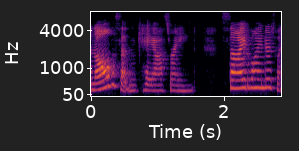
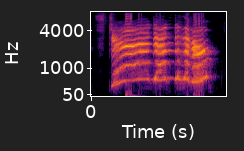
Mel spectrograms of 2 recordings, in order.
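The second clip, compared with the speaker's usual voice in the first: screeching, far higher and louder; top-of-voice shriek; 20 dB louder than usual. A narrator's reading. Wiffle bird yelling at the army, a full shriek. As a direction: shriek it with everything she has. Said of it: "shrieked at the top of her voice".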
